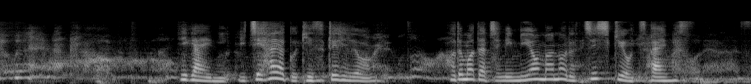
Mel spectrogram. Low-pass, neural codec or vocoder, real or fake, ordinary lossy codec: none; codec, 16 kHz, 1 kbps, FunCodec, trained on LibriTTS, 50 frames a second; fake; none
